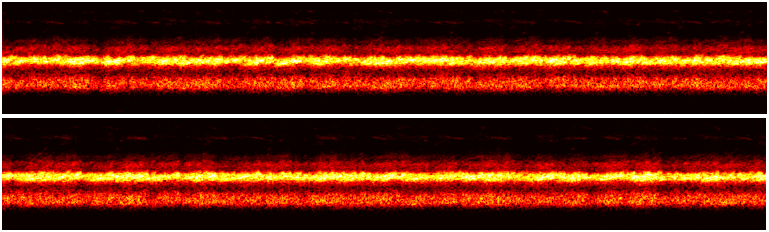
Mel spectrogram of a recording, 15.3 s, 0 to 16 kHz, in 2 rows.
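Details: Many frogs singing together at a pasture pond, Zoom 6 recording: constant shimmering trills layered in a high and a middle band, an even, seamless chorus without breaks or other sounds.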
